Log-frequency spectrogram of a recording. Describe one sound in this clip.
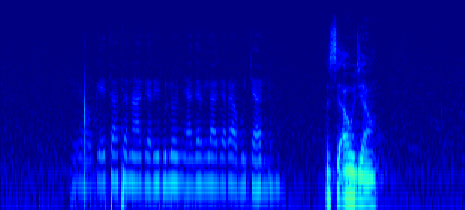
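An elderly woman speaks quietly through a microphone.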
